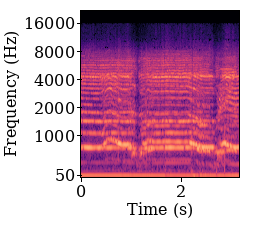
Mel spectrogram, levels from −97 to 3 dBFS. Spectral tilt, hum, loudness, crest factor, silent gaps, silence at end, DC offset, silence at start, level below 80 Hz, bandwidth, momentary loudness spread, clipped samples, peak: -1 dB/octave; none; -16 LUFS; 12 dB; none; 0 s; under 0.1%; 0 s; -30 dBFS; 12.5 kHz; 4 LU; under 0.1%; -4 dBFS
